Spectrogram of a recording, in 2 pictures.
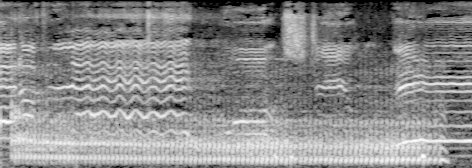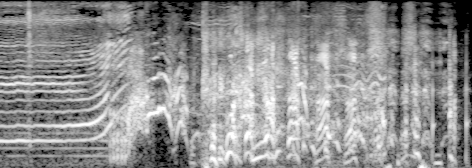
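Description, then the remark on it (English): A voice sings long, wavering notes to a chihuahua as a phone is held up to the dog, and the chihuahua howls along. Its high howl rises in pitch and breaks into a burst of loud, excited yips and whines. “Good harmony by the chihuahua.”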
